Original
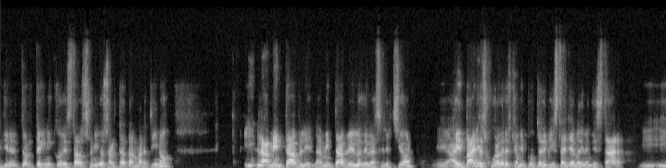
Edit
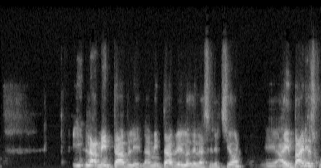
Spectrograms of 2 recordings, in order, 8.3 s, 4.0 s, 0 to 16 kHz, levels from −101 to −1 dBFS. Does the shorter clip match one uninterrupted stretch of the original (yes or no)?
yes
